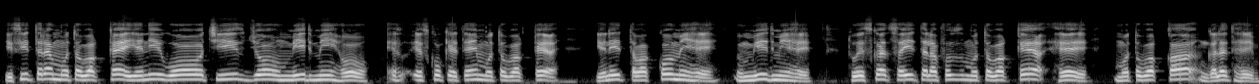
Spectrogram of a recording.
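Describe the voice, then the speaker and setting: High-voiced man explaining correct pronunciation. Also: fairly even intonation, no echo. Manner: patient, methodical, repeats each word with a gloss. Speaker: Urdu language teacher. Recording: dull, slightly lo-fi dry recording.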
